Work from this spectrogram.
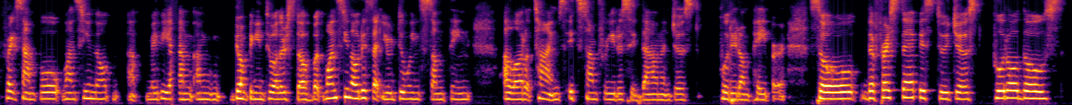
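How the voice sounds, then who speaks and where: A woman from Puerto Rico, a guest in an interview, explaining calmly and clearly. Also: lowish voice, moderate pace.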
